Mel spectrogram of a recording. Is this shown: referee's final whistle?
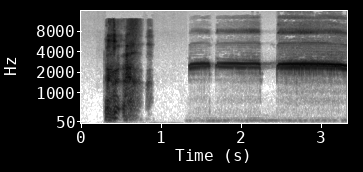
yes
